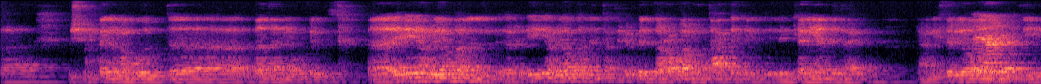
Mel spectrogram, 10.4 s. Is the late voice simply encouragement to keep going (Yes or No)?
Yes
